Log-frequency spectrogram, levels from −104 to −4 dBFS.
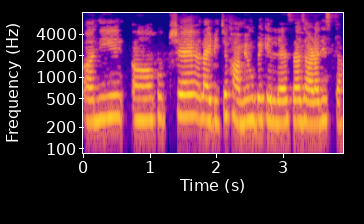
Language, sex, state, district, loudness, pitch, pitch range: Konkani, female, Goa, North and South Goa, -16 LUFS, 250 Hz, 240-270 Hz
